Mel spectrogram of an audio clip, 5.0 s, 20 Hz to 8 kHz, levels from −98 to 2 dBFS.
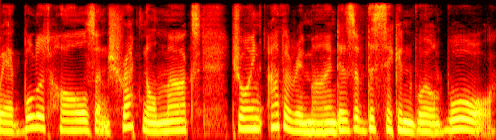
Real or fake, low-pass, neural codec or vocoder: fake; 7.2 kHz; codec, 16 kHz in and 24 kHz out, 2.2 kbps, FireRedTTS-2 codec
